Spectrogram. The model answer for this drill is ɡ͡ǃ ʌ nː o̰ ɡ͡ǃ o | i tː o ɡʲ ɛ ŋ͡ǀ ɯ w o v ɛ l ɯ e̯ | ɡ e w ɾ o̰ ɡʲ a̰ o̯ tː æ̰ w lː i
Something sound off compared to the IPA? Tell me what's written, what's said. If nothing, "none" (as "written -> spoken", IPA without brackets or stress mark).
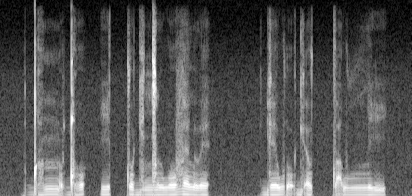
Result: æ̰ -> a̰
